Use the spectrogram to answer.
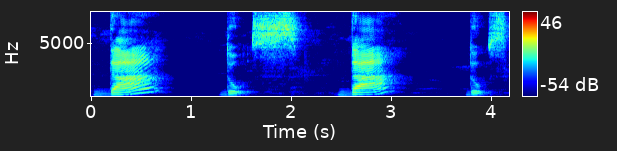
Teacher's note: Então, minha força fica no dá, não é? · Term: paroxítona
